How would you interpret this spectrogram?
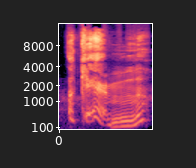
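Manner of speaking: high, startled squeak. A narrator's reading. Stunned young officer squeaking at news of Luke's prosthesis, high squeak. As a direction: squeak it out in disbelief. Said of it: "he squeaked out".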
